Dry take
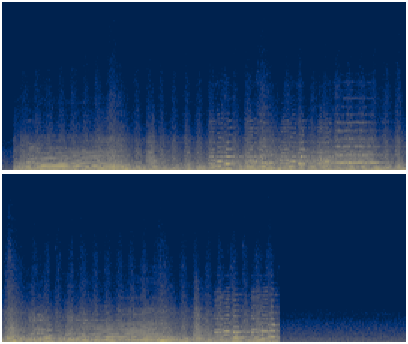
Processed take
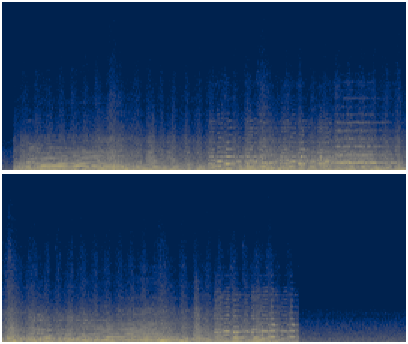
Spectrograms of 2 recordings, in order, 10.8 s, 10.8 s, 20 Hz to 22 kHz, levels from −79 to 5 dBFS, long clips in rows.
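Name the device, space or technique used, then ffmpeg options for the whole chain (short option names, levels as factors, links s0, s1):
ducked delay: -filter_complex "[0:a]asplit=3[s0][s1][s2];[s1]adelay=263,volume=0.668[s3];[s2]apad=whole_len=486878[s4];[s3][s4]sidechaincompress=threshold=0.0447:ratio=8:attack=50:release=526[s5];[s0][s5]amix=inputs=2:normalize=0"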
